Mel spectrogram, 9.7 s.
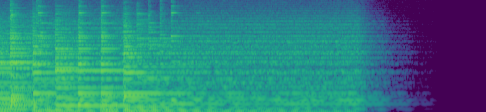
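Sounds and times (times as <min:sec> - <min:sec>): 
backing track music: 0:00.0 - 0:07.7.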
